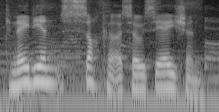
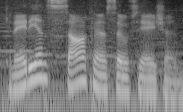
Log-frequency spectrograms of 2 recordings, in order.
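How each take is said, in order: First: It is said in a British accent. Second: It is said in a Canadian accent. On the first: "bên Anh đọc là" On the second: "Ở bên Canada chắc là đọc là"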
